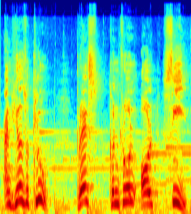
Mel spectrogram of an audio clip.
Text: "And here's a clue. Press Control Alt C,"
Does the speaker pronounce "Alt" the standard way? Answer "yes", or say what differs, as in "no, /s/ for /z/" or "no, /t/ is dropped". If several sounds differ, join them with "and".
yes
